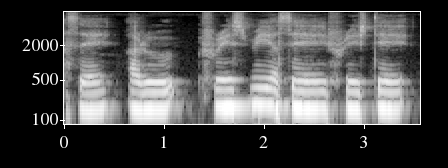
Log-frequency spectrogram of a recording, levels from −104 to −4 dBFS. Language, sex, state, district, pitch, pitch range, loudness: Nagamese, female, Nagaland, Kohima, 160 Hz, 155-170 Hz, -13 LUFS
